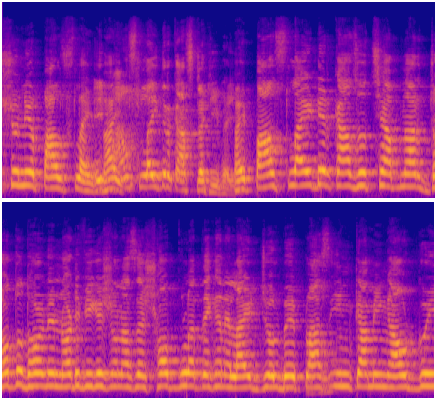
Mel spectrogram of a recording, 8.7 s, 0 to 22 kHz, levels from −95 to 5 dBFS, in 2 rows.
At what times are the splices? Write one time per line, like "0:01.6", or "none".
none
